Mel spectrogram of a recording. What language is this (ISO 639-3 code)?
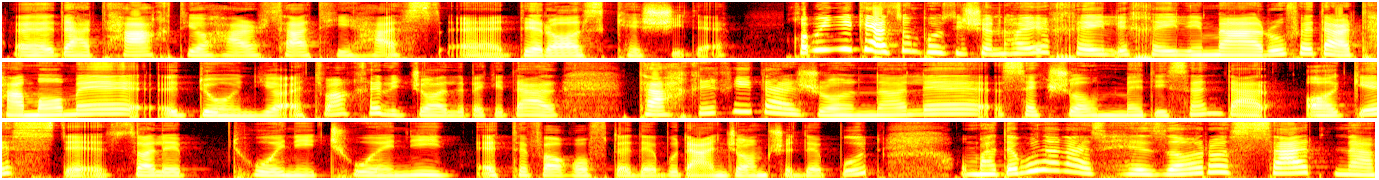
fas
